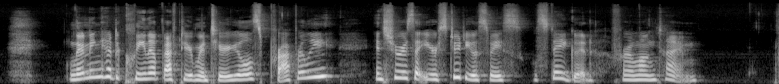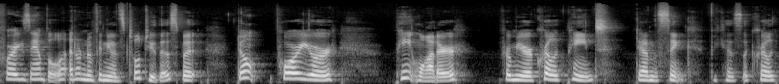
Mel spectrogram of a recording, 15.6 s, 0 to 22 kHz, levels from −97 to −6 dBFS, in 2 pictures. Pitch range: 190-230 Hz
